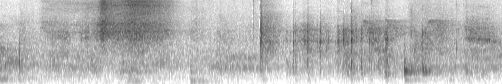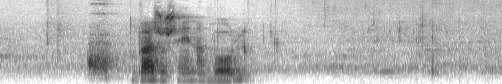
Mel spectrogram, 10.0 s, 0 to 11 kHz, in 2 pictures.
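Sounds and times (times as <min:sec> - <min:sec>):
fizzy drink bottle hissing open: 0:00.4 - 0:01.9.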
